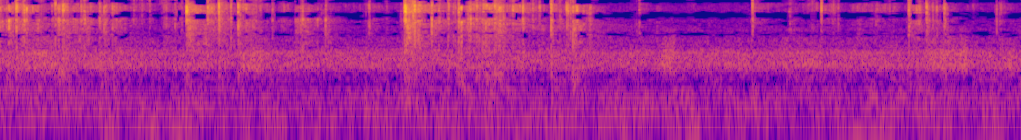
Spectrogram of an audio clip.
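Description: A small metal knife blade scores and scrapes the surface of a solid orange-and-white striped bar of dry soap held in hand, chipping off crumbly cubes. Steady, dry, crunchy scraping with bright, crisp crackles and ticks is heard throughout, with a few sharper cracks standing out near the start and around the middle.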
